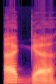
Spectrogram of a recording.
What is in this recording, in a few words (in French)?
g son, phonetique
